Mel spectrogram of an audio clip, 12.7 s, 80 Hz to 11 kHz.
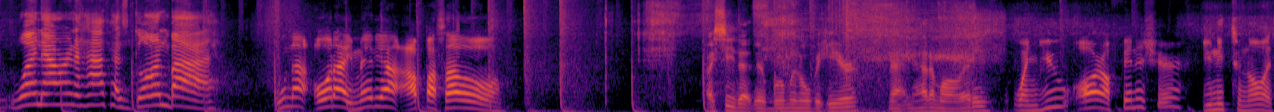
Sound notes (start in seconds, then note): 2.7 speaking Spanish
